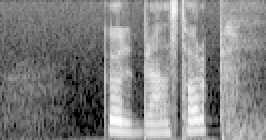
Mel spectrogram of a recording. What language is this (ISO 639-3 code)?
swe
